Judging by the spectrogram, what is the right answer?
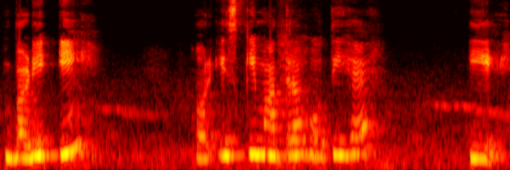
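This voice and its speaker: A woman's voice: high-pitched, very slow, slight background noise. A woman teaching a children's lesson, patient and drawing out each sound as she repeats it.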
